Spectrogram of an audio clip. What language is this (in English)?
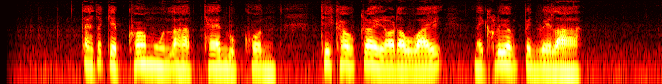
Thai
